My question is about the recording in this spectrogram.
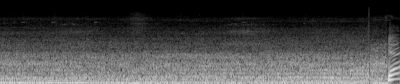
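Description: An engine running steadily at idle, an even low drone that cuts off abruptly near the end.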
